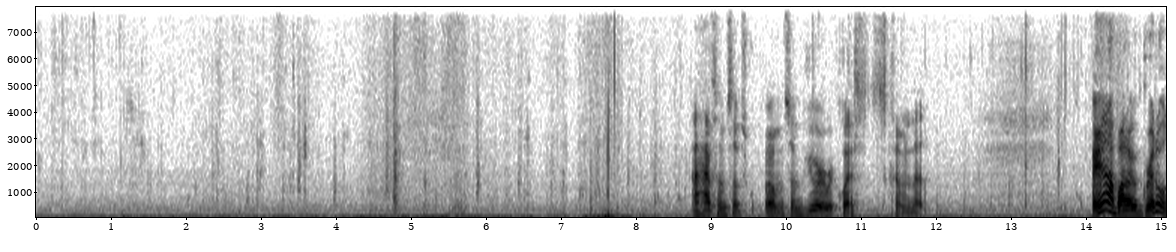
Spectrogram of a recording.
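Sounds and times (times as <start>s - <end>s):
person chewing crab meat: 0.0s - 8.8s, 12.0s - 14.1s
steady low hum: 0.0s - 15.0s.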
